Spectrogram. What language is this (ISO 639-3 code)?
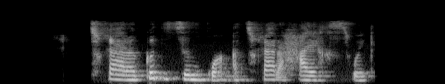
abk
